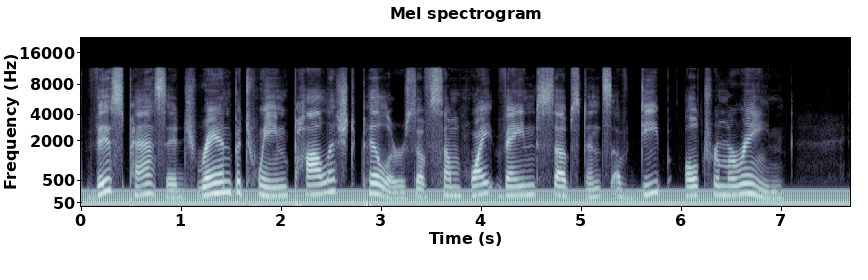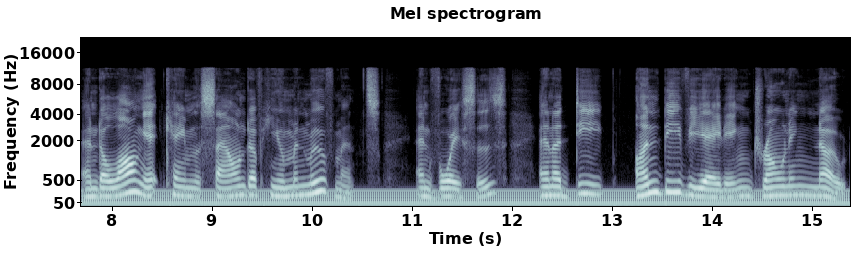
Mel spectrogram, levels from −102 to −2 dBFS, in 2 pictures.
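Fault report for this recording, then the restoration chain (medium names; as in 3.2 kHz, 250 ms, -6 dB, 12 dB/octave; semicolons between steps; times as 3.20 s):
hum 50 Hz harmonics 5 -26 dBFS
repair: de-hum 50 Hz, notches 5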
